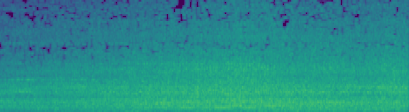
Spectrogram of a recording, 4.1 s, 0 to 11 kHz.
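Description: Class 172 Turbostar diesel multiple unit running along the track and passing close by, its underfloor diesel engines and wheels growing steadily louder as it nears, with a few steady higher tones coming in about halfway through.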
